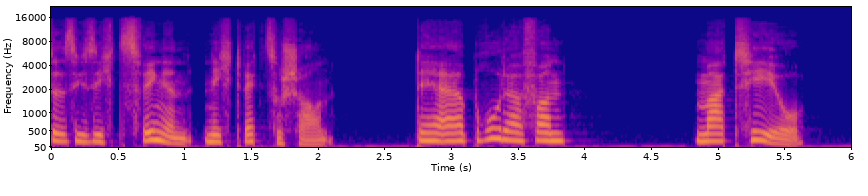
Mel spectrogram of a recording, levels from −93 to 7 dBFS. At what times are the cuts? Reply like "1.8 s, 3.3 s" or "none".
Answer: 2.7 s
